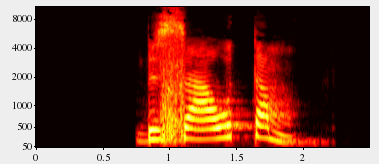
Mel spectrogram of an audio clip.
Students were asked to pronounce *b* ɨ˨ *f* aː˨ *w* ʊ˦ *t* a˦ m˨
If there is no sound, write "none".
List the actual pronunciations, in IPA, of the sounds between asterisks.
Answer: b, s, w, t

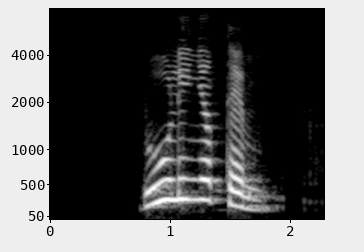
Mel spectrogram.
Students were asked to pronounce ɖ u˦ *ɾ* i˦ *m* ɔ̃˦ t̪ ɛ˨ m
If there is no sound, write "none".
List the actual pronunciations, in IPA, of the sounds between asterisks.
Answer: l, ɲ

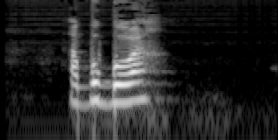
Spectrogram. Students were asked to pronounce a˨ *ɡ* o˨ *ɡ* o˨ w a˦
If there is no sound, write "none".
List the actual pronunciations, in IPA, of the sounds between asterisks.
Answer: ɡ͡b, ɡ͡b

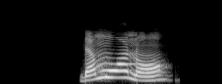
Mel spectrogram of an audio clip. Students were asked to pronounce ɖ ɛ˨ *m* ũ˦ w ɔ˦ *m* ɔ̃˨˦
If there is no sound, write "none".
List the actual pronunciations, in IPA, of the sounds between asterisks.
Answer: m, n

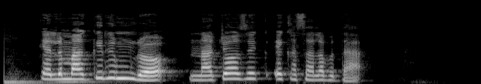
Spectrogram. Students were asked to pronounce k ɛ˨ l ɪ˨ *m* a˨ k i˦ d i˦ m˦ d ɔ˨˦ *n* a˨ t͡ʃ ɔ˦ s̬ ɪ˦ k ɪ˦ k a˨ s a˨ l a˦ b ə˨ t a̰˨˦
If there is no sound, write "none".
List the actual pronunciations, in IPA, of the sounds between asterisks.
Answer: m, n

